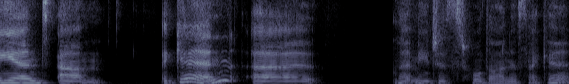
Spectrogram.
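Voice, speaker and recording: A woman with an American accent speaks at a very slow pace and medium pitch, with ordinary pitch variation. She pauses often and at length. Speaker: physician and company co-founder. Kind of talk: webinar presentation. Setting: video call webinar. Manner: loud.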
